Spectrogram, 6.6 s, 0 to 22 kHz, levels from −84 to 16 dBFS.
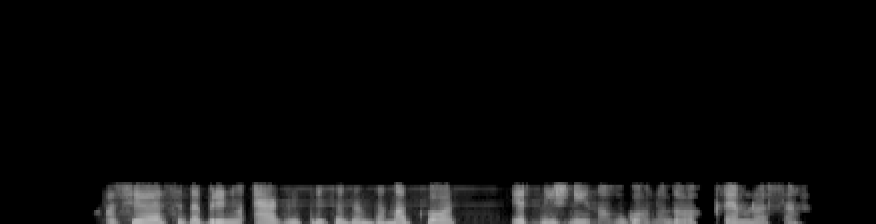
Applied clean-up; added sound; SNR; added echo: neural separator model SepFormer WHAM!.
